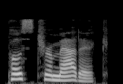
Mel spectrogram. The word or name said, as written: posttraumatic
